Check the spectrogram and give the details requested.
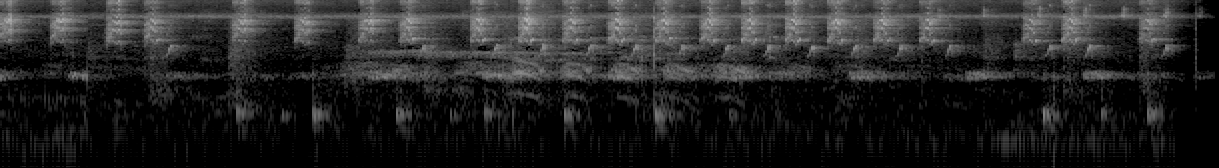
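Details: Male purple sunbird courtship song, bird seen close while taking nectar: a fast run of high, thin, twittering notes, about two per second, over a steady background hiss.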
